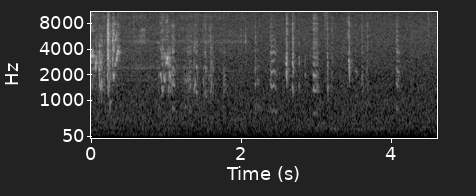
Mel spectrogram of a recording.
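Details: Budgerigars chattering: many brief, scratchy chirps and clicks scattered across the recording, loudest at the start and near one second, then softer repeated ticks, with a steady background hiss.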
